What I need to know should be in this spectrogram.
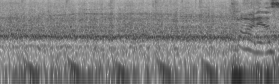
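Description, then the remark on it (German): A crowd in Jerusalem cheers in welcome for Jesus and his disciples, waving palm branches, a dense, steady roar of many overlapping voices that stays loud throughout, with a rising whoop or whistle near the end. “Nein, das Volk jubelt Jesus mit Palmzweigen zu.”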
